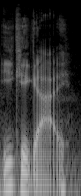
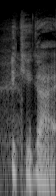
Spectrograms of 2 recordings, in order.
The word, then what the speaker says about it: ikigai: So this book, I believe you pronounce it Ikigai. Ikigai.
